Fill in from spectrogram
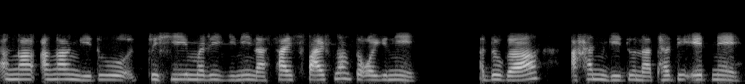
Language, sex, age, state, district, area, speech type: Manipuri, female, 30-45, Manipur, Senapati, urban, conversation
